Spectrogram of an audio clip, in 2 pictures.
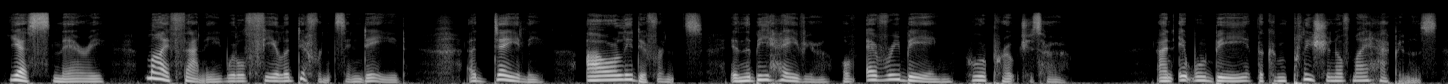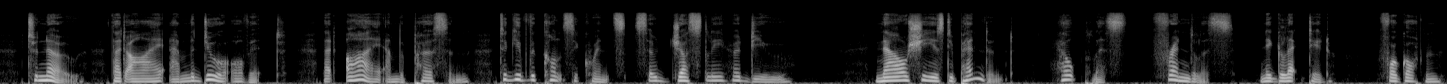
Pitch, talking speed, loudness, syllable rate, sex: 150 Hz, 125 wpm, -23 LUFS, 4.3 syllables/s, female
